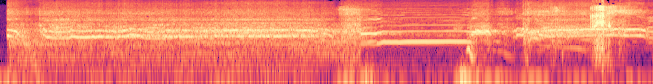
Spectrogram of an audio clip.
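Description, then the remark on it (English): A compilation of the film character Marty McFly screaming, voiced by Michael J. Fox: one long, sustained high yell, then a shorter strained cry and a few abrupt, choppy shouts, loud. “Then here's a compilation of Marty McFly screaming.”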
